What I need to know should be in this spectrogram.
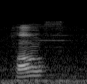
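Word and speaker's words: half: pronounce नहीं होगा, like काफ, CALF, लेकिन एल साइलेंट है, सो इट्स काफ, हाफ, palm, would, should, could, Fock, York, इन सब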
